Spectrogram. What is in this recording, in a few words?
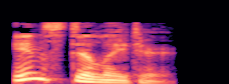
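"instillator", British English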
